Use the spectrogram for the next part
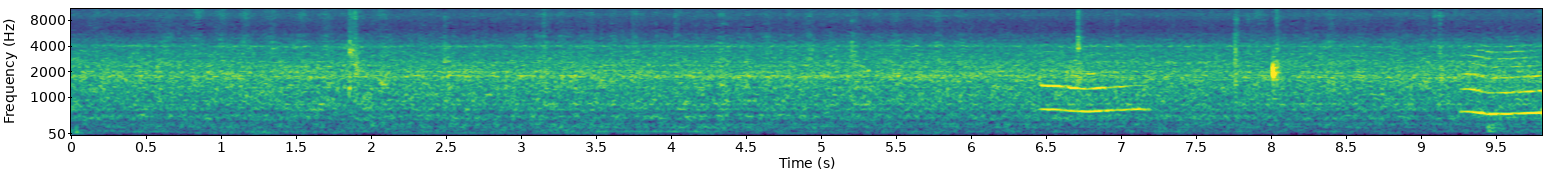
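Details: Domestic cat giving a few short meows, the first a slightly falling tone and another near the end, set against a steady rumbling, train-like background noise.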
